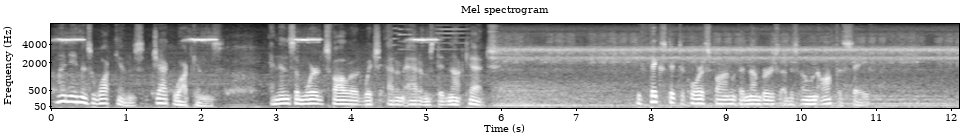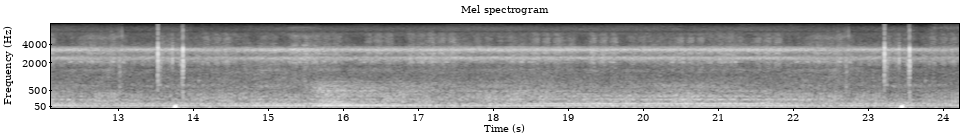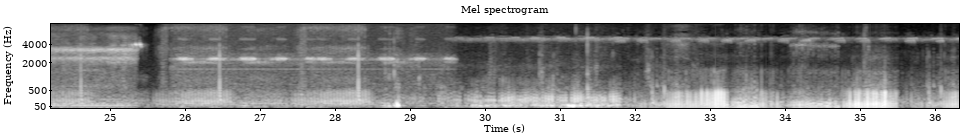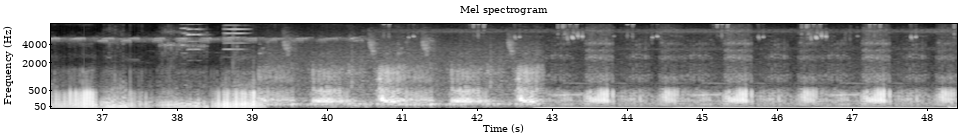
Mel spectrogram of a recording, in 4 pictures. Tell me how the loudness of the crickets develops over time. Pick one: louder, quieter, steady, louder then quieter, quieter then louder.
quieter.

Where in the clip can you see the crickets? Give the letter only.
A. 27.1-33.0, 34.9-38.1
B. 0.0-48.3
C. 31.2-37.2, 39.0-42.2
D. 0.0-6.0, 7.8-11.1
B.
